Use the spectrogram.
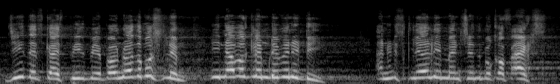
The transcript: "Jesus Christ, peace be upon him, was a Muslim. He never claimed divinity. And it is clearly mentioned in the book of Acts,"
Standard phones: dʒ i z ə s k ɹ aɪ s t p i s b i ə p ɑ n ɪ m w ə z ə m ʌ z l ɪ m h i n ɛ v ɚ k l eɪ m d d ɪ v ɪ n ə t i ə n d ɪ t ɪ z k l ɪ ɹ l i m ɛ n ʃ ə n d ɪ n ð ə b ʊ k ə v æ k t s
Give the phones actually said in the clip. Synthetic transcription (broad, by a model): dʒ i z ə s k aɪ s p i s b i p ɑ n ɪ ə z ə m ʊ s l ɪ m h i n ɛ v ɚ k l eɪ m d d ɪ v ɪ n ə t i ə n d ɪ t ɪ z k l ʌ ɹ l i m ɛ n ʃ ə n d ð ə b ʊ k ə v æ k t s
